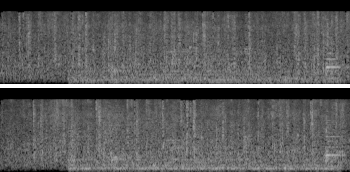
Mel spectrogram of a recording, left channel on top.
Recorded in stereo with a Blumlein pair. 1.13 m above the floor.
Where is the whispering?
10° right, 1.7 m.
